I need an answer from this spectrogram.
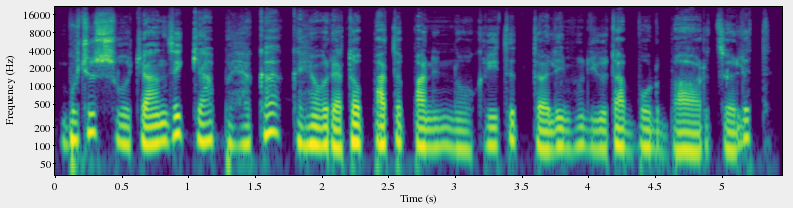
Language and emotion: Kashmiri, fearful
